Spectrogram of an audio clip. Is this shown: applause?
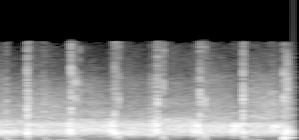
yes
